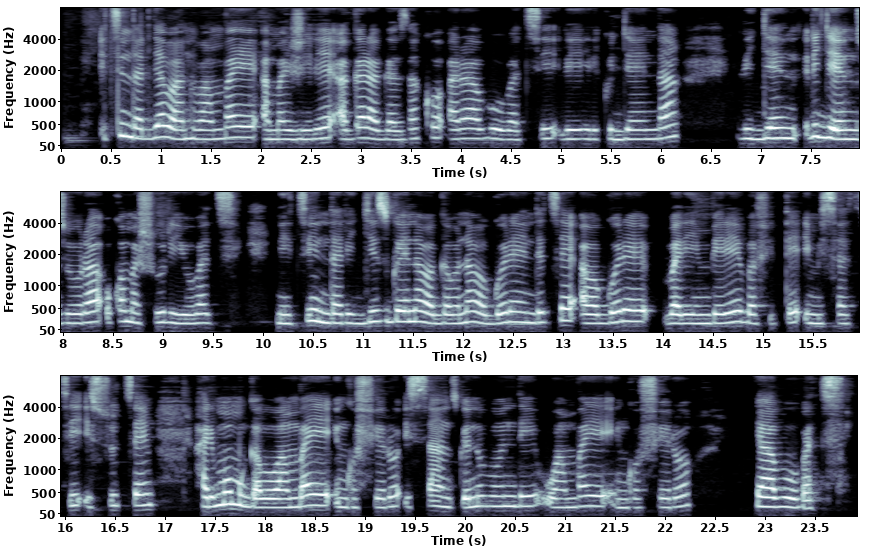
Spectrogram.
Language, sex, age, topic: Kinyarwanda, female, 18-24, education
